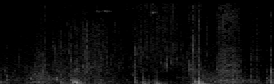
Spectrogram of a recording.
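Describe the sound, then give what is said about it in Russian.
Oars pull a small skiff through water in two strong, evenly spaced strokes after it is pushed off from a landing stage, each a splashing surge over a steady wash of water and light wind, with no voices. “Не теряя ни секунды, спрыгнул вниз, удержал равновесие, поднял со дна весла, вставил в уключины, оттолкнулся от дебаркадера, мощными грибками погнал лодку вперед.”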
